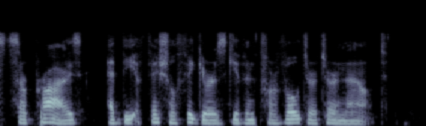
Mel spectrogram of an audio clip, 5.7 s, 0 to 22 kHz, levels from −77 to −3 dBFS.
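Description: At 1.89–1.95 s, 3.39–3.48 s and 5.15–5.27 s, lost AMR speech frames (about 60, 60 and 100 ms) are concealed by the decoder. It holds the last pitch and fades it out, unlike a hard dropout gap.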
